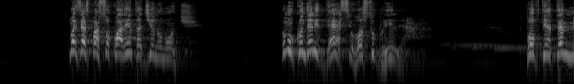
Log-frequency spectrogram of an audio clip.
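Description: A man preaches with animation through a microphone, in an echoing hall.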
